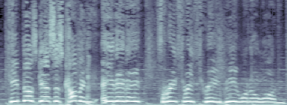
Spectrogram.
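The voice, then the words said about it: Imitates another person's voice. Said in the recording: “I'm going to play the role ... That was terrible ... my best Kathy impression ... I don't sound like either of those people”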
